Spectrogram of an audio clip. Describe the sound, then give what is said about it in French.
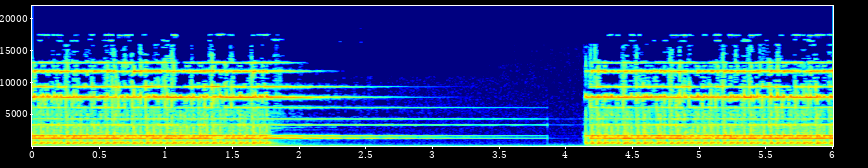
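A telephone rings loudly in two bursts, a long trill, then a fading tone and a gap before the bright, buzzy ring starts again, as an outgoing call is placed to someone in Bordeaux for the Bouillon de Culture questionnaire. No voices are heard. “on va devoir prendre le téléphone et on va faire sonner cette fois, chez Esteban qui est à Bordeaux”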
